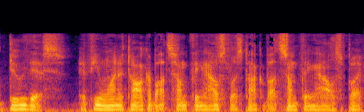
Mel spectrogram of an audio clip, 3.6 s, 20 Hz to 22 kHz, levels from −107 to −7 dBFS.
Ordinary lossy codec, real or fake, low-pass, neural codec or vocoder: AAC, 32 kbps; fake; 7.2 kHz; codec, 16 kHz in and 24 kHz out, 2.2 kbps, FireRedTTS-2 codec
